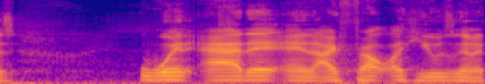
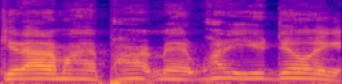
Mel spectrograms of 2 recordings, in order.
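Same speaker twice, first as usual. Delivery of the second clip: put-on high-pitched shrieking woman voice, screaming; 7 semitones higher than usual. Retelling an overheard fight between neighbors, imitating a screaming woman. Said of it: "this woman's screaming".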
